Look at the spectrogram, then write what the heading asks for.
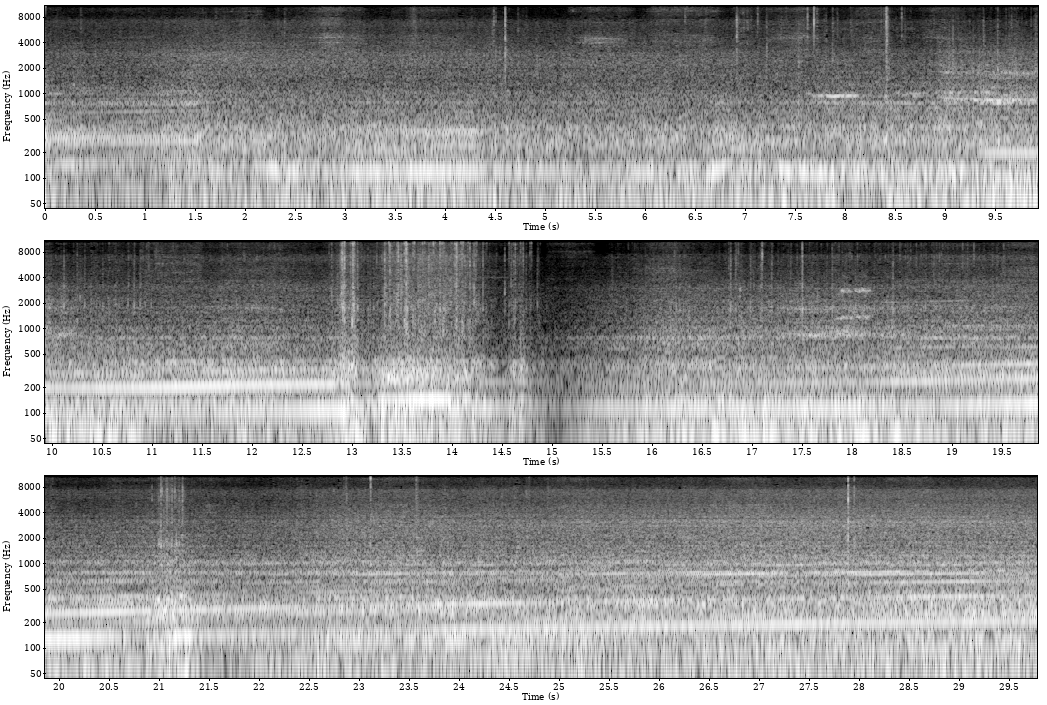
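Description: Subaru Impreza WRX STi's turbocharged flat-four engine under hard acceleration on a race track, its pitch climbing slowly through long pulls. The engine note drops out briefly about halfway through, then picks up and climbs again.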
